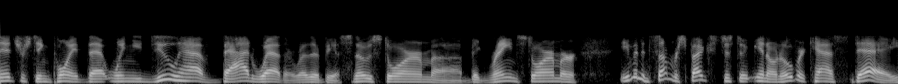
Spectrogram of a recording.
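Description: Lost AMR speech frames occur from 8.38 to 8.55 s, right after "a you know an". Radio errors corrupted a run of frames, so the decoder kept replaying the last good pitch and vocal tract settings while turning the gain down. The sound smears into a drawn-out, fading tone and drops toward silence. The gap of about 120 ms fits six consecutive 20 ms frames. The narrowband band limit, with nothing above 4 kHz, stays audible throughout.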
